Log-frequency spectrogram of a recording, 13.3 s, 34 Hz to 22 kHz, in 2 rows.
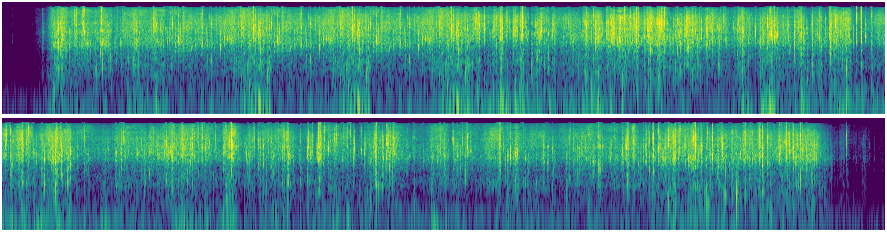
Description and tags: rustle.paper 4
recordings of various rustling sounds with a stereo Audio Technica 853A
paper, tear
